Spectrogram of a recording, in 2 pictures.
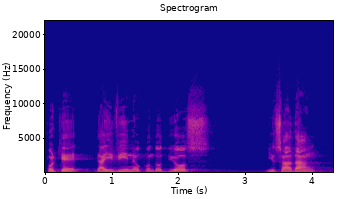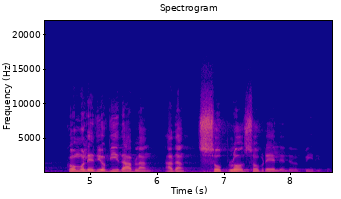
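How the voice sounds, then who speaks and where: A man's voice: sits high, unhurried, a bit bright. A man pastor preaching a sermon, teaching step by step and asking the congregation questions. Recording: long hall reverb.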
